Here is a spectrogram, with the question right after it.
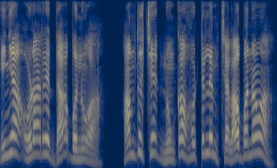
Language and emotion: Santali, angry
